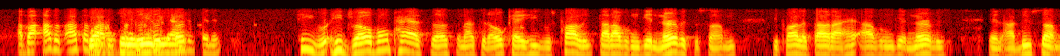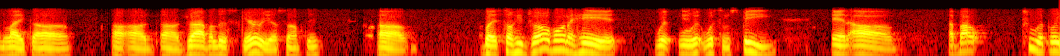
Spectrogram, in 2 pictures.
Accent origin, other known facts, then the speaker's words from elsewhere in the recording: Mississippi, United States; now in Fort Worth, United States; I'm originally from Mississippi.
